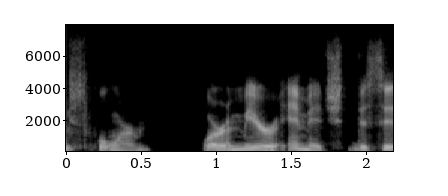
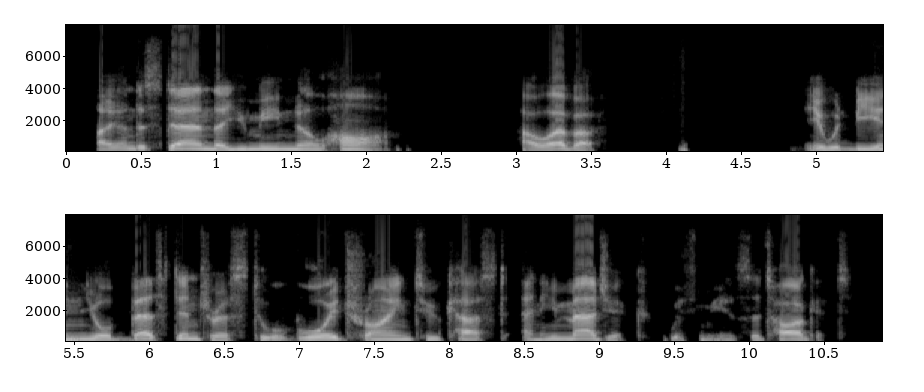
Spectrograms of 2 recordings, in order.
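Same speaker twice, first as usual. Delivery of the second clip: very deep male character voice. Game master voicing Soxray speaking telepathically to a player, Soxray's very deep male voice. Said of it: "This is a very deep, very male voice".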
